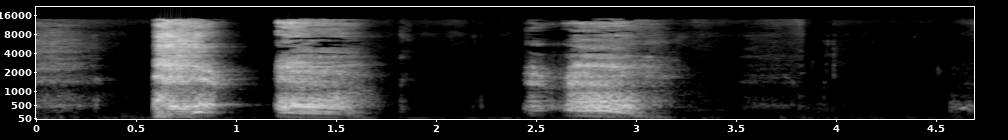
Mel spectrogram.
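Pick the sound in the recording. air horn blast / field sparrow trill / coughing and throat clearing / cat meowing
coughing and throat clearing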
